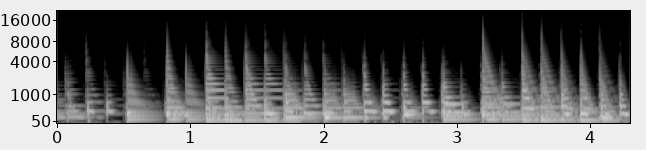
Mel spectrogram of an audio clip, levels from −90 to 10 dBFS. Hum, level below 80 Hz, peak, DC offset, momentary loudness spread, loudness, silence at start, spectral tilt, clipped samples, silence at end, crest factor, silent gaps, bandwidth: none; -32 dBFS; -4 dBFS; under 0.1%; 6 LU; -21 LUFS; 0 s; -8 dB/octave; under 0.1%; 0 s; 18 dB; none; 10.5 kHz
